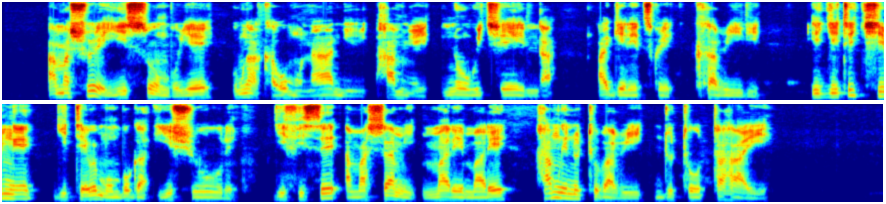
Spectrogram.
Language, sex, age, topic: Rundi, male, 25-35, education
